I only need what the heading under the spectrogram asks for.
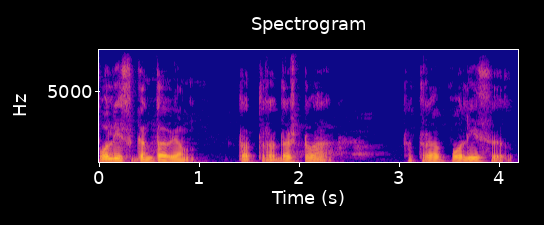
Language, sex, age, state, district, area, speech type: Sanskrit, male, 45-60, Karnataka, Shimoga, rural, spontaneous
